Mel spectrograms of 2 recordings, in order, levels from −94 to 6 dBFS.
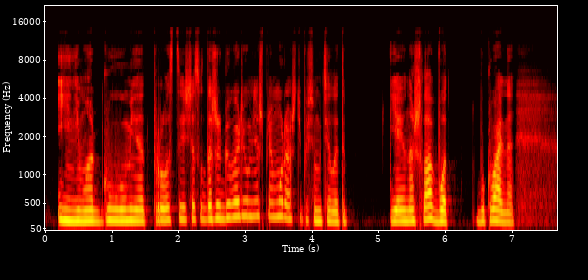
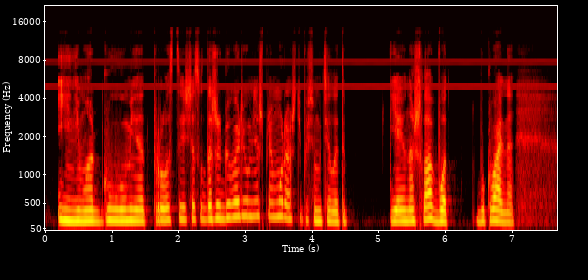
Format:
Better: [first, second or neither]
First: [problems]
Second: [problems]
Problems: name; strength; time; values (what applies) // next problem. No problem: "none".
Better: first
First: none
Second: high-pitched whine; faint; throughout; 5 kHz, 30 dB below the speech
